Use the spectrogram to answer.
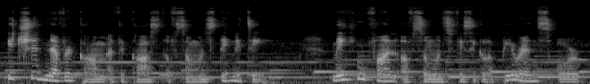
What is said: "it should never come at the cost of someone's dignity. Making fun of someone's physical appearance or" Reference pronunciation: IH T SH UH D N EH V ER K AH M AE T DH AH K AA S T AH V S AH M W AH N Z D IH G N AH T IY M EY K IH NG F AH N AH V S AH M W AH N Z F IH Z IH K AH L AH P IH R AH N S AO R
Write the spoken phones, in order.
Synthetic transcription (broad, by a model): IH T SH UH D N EH V ER K AH M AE T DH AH K AA S T AH V S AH M W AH N S D IH G N AH T IY M EY K IH NG F AH N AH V S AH M W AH N S F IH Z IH K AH L AH P IH R AH N S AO R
